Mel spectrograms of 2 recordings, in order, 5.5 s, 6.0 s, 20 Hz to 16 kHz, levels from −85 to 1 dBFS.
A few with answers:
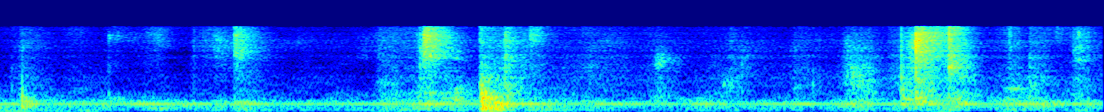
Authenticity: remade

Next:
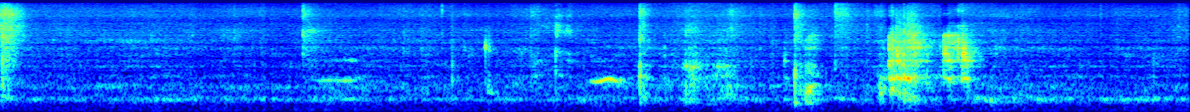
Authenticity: remade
